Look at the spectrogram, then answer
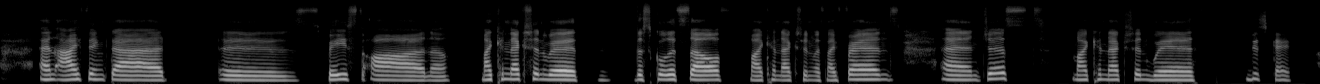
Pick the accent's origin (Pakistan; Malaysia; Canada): Canada; We are Plains Cree from Treaty 6 of Canada.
